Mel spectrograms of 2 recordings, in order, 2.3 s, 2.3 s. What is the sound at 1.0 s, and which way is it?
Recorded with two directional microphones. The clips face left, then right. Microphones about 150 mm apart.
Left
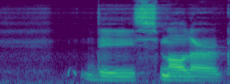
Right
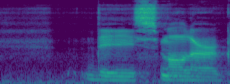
Speech, 40° left (ahead or behind).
